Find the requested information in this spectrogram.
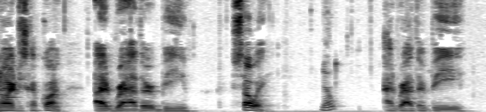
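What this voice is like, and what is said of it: Usual voice. Nothing is said of it.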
